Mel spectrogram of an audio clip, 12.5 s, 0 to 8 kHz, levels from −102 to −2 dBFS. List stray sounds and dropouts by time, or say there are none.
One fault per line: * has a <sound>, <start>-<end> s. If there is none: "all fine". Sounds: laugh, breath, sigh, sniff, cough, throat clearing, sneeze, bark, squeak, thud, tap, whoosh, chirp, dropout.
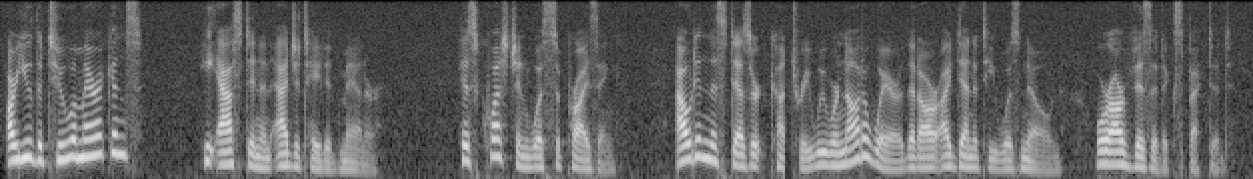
* has a dropout, 7.8-7.9 s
